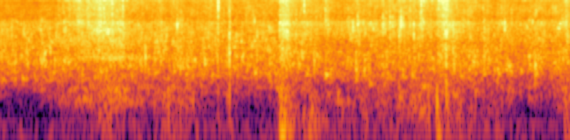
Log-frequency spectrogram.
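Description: Creek water trickling and babbling along a shallow stream on a walk with two small dogs, a faint, steady wash with a few soft splashes and no talk.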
